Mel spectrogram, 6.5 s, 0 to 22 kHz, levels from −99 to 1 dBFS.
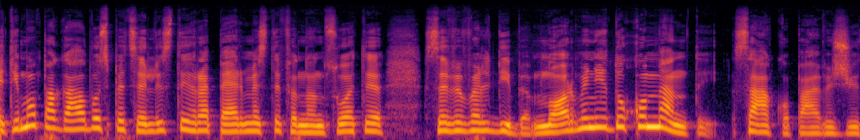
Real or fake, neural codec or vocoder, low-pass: real; none; 19.8 kHz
